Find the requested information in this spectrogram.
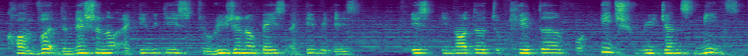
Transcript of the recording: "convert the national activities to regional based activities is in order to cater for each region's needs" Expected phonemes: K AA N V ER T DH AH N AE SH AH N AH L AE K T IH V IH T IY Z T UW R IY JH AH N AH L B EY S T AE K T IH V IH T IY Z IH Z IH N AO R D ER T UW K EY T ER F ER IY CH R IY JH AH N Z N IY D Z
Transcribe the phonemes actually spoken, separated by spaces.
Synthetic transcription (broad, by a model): K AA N V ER T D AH N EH SH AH N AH L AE K T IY V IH T IY S T UW R IY JH AH N AH L B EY S AE K T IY V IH T IY S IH S IH N AO D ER T UW K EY T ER F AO IY CH R IY JH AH N S N IY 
